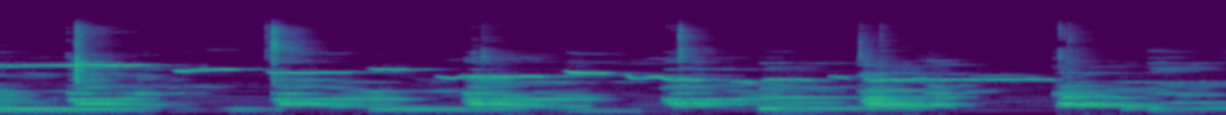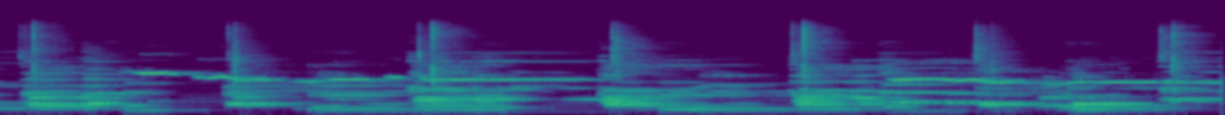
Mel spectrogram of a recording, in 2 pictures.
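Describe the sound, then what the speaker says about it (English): A tune is whistled in clear melodic phrases, separated by short breaks, over soft low piano-like chords, with no talking. "You can whistle too if you want."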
